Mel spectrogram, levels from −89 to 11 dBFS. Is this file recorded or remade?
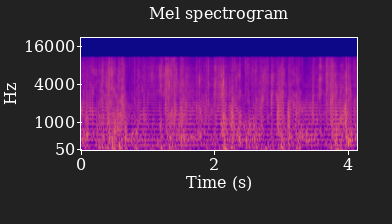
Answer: remade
